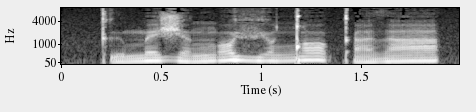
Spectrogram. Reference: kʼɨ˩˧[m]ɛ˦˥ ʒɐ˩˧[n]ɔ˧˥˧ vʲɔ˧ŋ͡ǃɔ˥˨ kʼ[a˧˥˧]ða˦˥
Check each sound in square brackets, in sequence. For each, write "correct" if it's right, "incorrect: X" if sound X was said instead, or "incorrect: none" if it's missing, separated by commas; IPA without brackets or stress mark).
correct, incorrect: ŋ, incorrect: a˩˧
